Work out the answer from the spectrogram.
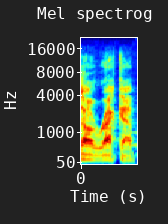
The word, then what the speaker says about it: Eureka: Spelled Eureka, but they pronounce it as Eureka because it's a character's name.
